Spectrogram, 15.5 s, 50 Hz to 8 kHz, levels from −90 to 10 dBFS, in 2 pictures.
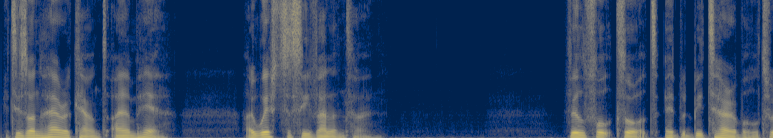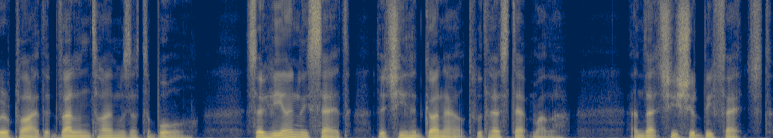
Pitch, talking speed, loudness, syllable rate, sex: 95 Hz, 180 wpm, -20 LUFS, 5.5 syllables/s, male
